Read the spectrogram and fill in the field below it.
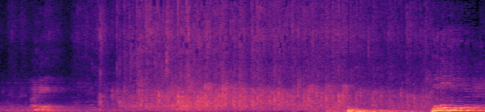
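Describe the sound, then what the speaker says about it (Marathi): Loud audience applause during an honoring at a Rakshabandhan celebration, swelling into sustained clapping that runs for several seconds, with a voice speaking over it at the start and end. "जरा जोरदार टाळ्या वाजवूया."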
